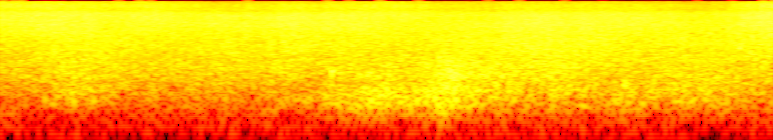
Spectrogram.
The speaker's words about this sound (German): Das Meer liegt stimmungsvoll vor mir.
